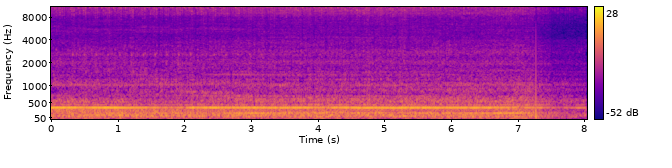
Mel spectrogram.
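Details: 2000 Toyota Avalon XLS at idle: steady mid-pitched hum rides evenly over a smooth idle; alternator was failing and died just after battery replacement, and the hum disappeared once alternator and belts were replaced. Alternator whine.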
